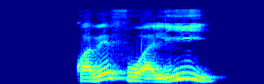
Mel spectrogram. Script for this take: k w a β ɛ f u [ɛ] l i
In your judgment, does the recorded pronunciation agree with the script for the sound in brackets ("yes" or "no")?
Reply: no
